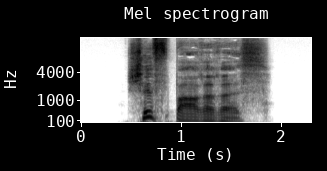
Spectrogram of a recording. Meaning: strong/mixed nominative/accusative neuter singular comparative degree of schiffbar
- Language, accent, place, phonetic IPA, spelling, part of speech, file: German, Germany, Berlin, [ˈʃɪfbaːʁəʁəs], schiffbareres, adjective, De-schiffbareres.ogg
